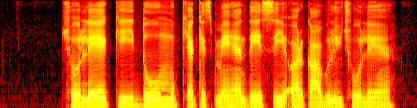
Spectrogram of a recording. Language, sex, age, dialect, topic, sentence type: Hindi, male, 18-24, Garhwali, agriculture, statement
